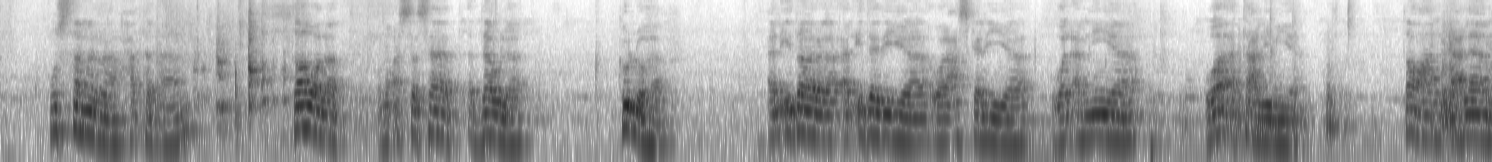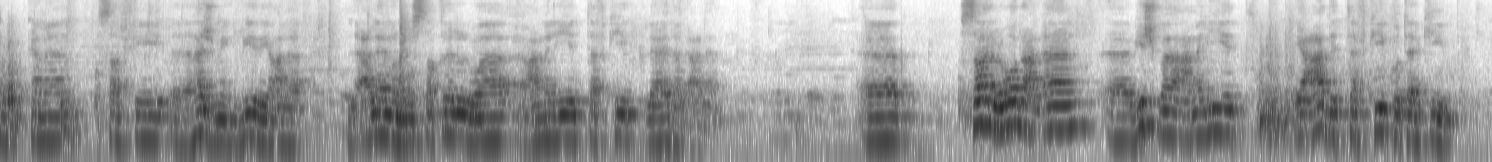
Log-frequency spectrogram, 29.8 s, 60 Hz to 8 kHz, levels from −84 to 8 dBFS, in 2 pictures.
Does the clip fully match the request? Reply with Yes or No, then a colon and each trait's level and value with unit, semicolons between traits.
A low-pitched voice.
Yes: low, 125 Hz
